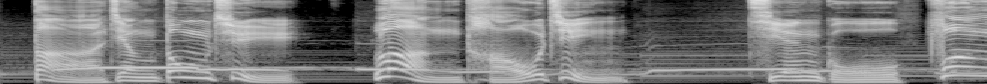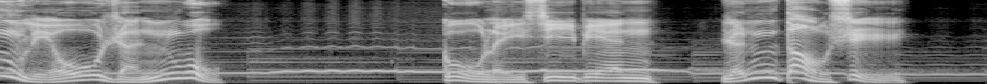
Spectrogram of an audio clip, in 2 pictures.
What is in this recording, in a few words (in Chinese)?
朗诵大江东去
